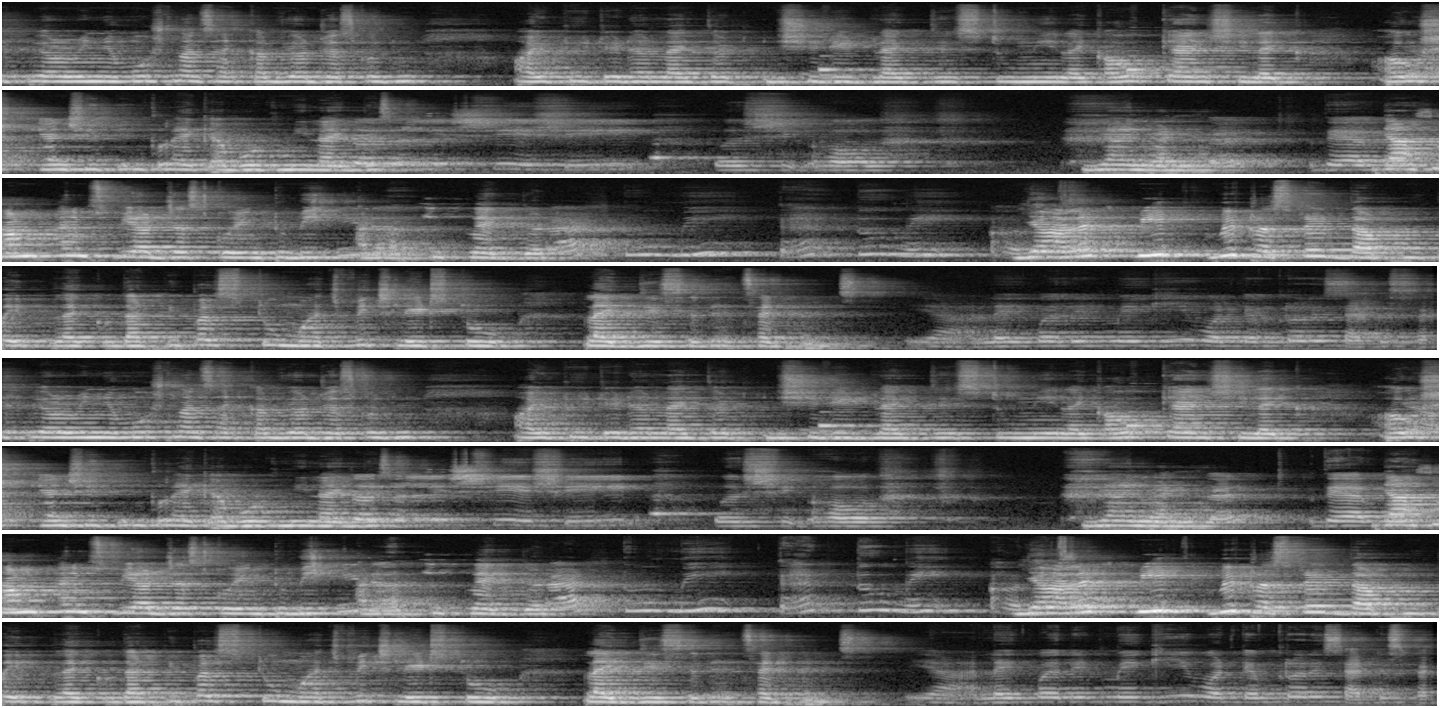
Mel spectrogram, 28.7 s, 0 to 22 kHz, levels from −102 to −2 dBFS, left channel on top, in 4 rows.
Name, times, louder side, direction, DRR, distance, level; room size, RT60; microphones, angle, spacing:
voice 1, 0.0-2.1 2.6-6.5 6.9-9.1 10.4-10.5 12.6-13.2 14.1-17.1 19.4-24.1 24.5-25.7, equal, ahead, 4 dB, 2.4 m, -22 dB
voice 2, 8.8-12.0 12.5-13.4 13.7-14.5 16.0-16.4 17.1-20.2 26.1-28.7, right 2 dB, 45° right, 8 dB, 4.6 m, -33 dB
27.5 x 21.0 x 8.4 m, 0.94 s
head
